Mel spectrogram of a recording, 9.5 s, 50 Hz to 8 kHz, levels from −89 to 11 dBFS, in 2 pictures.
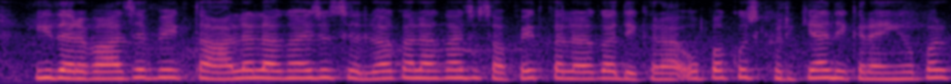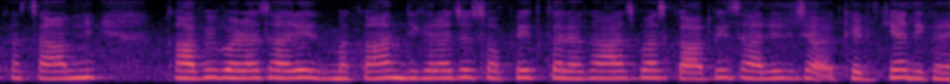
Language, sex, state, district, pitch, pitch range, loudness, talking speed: Hindi, female, Uttar Pradesh, Budaun, 265 Hz, 250-270 Hz, -28 LUFS, 305 wpm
